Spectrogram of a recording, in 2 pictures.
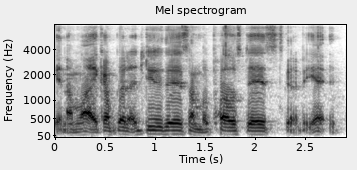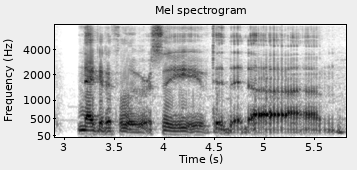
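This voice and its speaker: A man mumbles at a moderate pace. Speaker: artist streamer. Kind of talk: casual live-stream talk while drawing. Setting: live stream. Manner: mumbling; slurring words together.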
